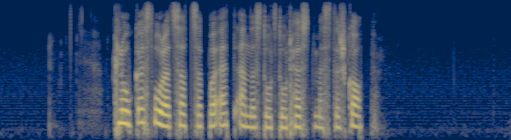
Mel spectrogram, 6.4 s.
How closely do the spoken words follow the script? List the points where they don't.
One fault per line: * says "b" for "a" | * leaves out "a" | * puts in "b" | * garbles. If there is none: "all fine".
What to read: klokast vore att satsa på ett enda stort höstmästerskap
* puts in "stort"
